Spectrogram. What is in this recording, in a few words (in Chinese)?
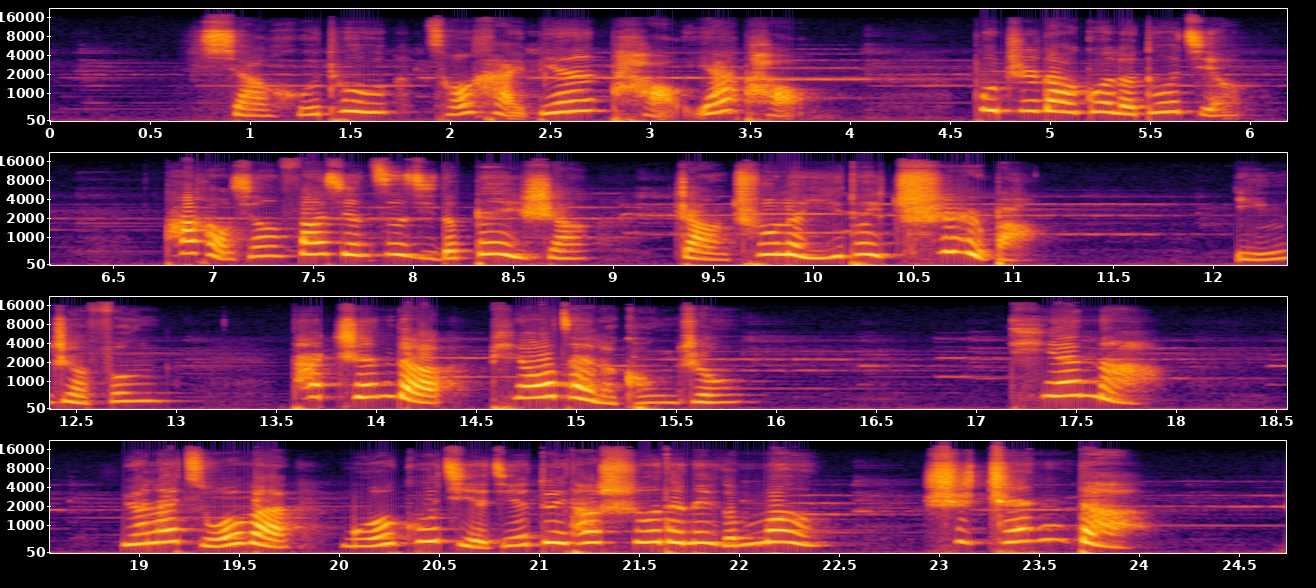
童话配音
